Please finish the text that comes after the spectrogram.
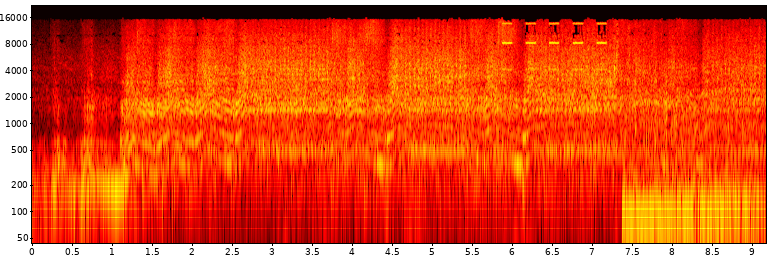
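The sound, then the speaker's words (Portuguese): A small Pop motorcycle engine revs hard, its pitch climbing and dropping in quick repeated surges as men speed off on it after a bank agency explosion in Maranhão, Brazil, with a deep low rumble joining near the end. “Agora a explosão de agência bancária no Maranhão com pop. Os caras pularam na pop, saíram voado, viu?”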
